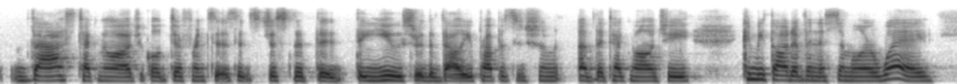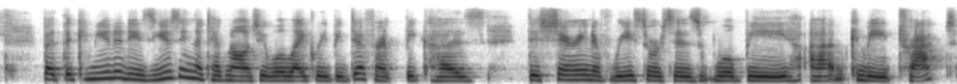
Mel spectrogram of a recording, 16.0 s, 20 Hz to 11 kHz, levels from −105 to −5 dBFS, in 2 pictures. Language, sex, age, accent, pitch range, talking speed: English, female, 30-49, American, 160-190 Hz, 170 wpm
